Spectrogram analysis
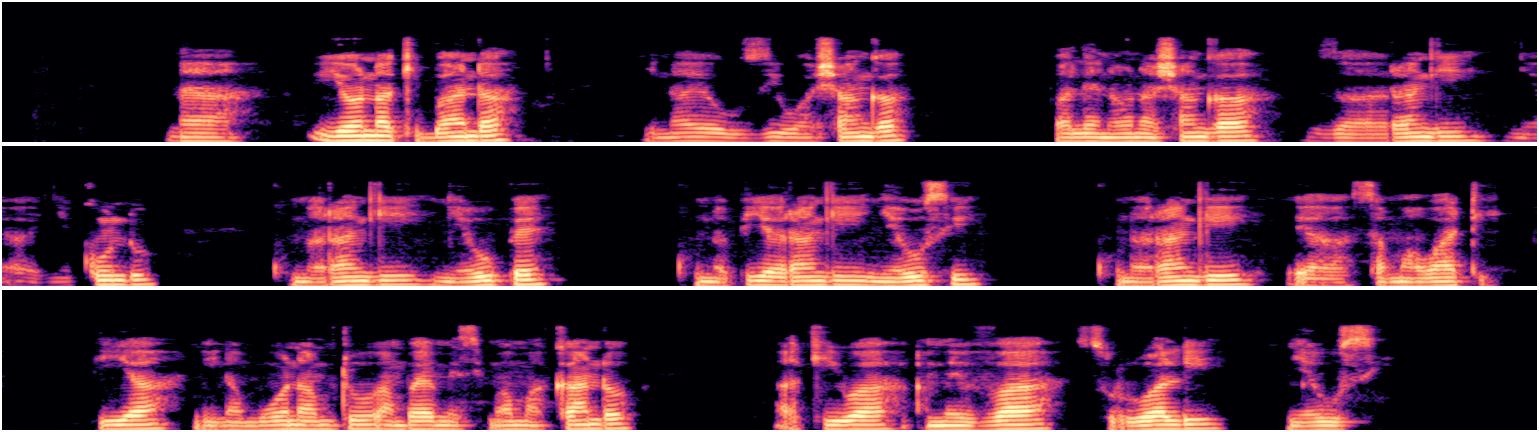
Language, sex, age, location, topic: Swahili, male, 18-24, Kisumu, finance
